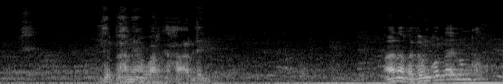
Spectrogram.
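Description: An older man speaks in an upset, pleading voice close by.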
